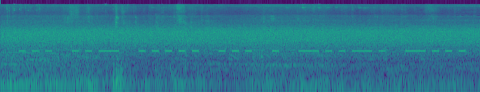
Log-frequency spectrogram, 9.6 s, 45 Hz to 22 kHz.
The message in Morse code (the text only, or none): SU5SE/B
